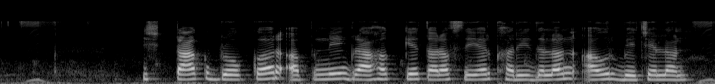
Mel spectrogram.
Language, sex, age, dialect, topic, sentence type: Bhojpuri, female, 18-24, Western, banking, statement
